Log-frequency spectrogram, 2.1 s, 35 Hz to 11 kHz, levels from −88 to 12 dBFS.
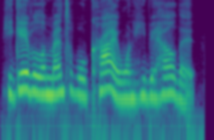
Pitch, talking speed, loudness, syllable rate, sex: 225 Hz, 250 wpm, -17 LUFS, 6.8 syllables/s, female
